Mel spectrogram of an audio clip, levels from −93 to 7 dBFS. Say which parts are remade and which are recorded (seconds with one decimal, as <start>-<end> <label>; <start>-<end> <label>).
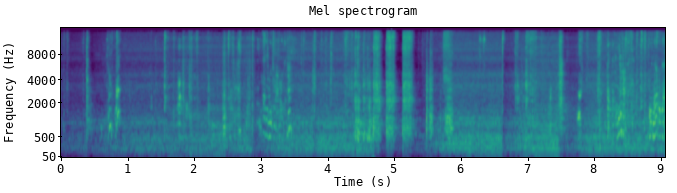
0.0-1.6 recorded; 1.6-3.0 remade; 3.0-7.1 recorded; 7.1-7.8 remade; 7.8-9.1 recorded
